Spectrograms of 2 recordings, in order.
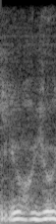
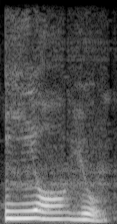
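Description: First: The vowels are said fast and merge together. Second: The three vowels are said as separate syllables.

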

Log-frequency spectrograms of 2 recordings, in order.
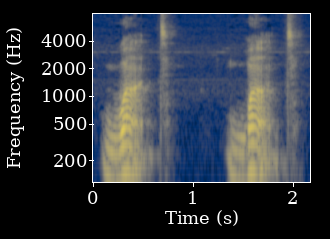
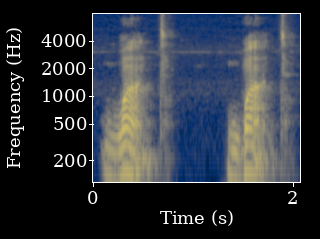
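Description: The two takes are said the same way.

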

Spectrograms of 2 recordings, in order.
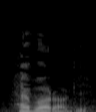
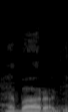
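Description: First: The stress is on the first syllable. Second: The stress is on the second syllable. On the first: "이 1번에는 맨 앞에 그 말하자면은 그 악센트가 있습니다. 강하게 발음하는 거죠" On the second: "두 번째 음절인 바에 있거든요"

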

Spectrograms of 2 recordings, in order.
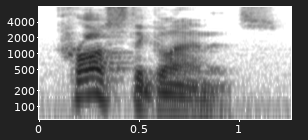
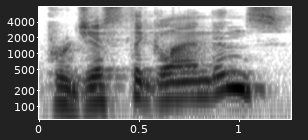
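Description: First: The word begins with the sounds 'prost'. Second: The word begins with the sounds 'progest'. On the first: The speaker calls it right. "it's prostaglandins. Derived from prostate" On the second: The speaker calls it wrong. "it's not progestaglandins"

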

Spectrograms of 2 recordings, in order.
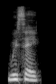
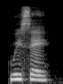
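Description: Both takes have the same delivery.

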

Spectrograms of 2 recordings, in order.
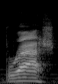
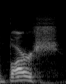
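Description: First: The r comes before the vowel: Brash. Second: The vowel comes before the r: Barsh. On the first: The speaker calls it right. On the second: The speaker calls it wrong.

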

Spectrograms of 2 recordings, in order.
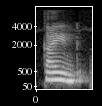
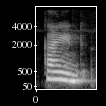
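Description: Both takes have the same delivery.

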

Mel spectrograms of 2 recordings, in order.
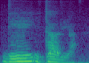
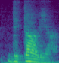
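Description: First: The two vowels are kept in separate syllables. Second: The two vowels merge into one syllable. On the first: The speaker calls it wrong. "much more normal than the Italia" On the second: The speaker calls it right. "Pronounced as d'Italia. This is much more normal"

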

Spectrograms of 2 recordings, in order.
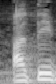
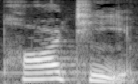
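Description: First: It is said as a Thai loanword. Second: It is said with English pronunciation. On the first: The speaker calls it wrong. "ไม่ใช่ปาร์ตี้นะคะปาร์ตี้เป็นภาษาไทยนะ" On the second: The speaker calls it right. "แต่ว่า party"

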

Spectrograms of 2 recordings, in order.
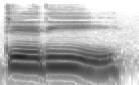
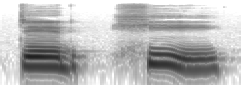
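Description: First: The h sound at the start of he is dropped. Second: The h sound at the start of he is pronounced. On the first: "you end up hearing did he" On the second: "instead of hearing did he"

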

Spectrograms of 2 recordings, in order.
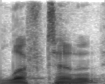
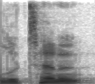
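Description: First: It is said in the officer's British-style pronunciation. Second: It is said in the speaker's own usual pronunciation. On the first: This is how the officer himself says it. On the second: This is the speaker's own way of saying it.

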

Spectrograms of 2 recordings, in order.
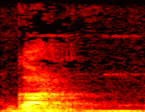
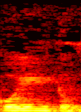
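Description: First: The words are blended into one reduced form. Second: Both words are said fully and separately. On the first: This is how native speakers say it. "native speakers pronounce it as gonna" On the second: This is how speakers in Sri Lanka and India say it. "අපි Asians ලා ලංකාවේ ඉන්දියාව ගේ අපි මේක පාවිච්චි කරන්නේ going to කියලා"

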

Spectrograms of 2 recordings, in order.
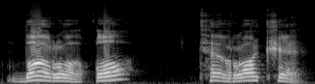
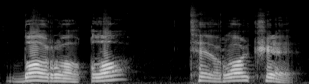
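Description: Both takes have the same delivery.

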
